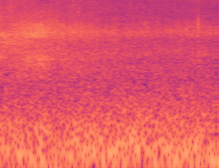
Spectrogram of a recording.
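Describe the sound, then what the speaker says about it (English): Strong seashore wind buffets the microphone, a loud continuous low rumble with faint surf beneath, steady throughout with no voices. "There's also this wind coming off here, which is annoying me."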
